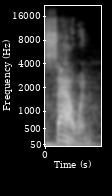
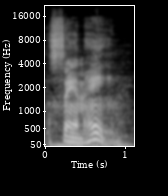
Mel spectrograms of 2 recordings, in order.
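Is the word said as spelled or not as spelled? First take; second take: not as spelled; as spelled. First: The word is said unlike its written letters. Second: The word is sounded out letter by letter. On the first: The speaker calls it right. "It's actually pronounced as Samhain" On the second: The speaker calls it wrong. "The the word in its spelling sounds like it's pronounced as Samhain"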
